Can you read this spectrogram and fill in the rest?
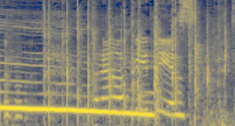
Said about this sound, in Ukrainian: Я, теж чула оплески, я теж це чула.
